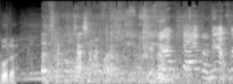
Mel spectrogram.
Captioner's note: chatter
